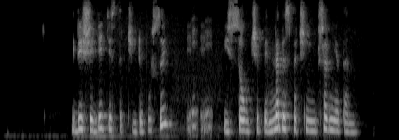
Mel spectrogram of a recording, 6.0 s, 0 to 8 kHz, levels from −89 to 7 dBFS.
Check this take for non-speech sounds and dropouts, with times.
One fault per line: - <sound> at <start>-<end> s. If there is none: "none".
- laugh at 2.8-3.2 s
